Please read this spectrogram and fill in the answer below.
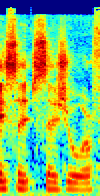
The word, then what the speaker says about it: Séjour: Now say it in New Orleans. – Victor Séjour. Okay. – It's so funny because you did say it in New Orleans. You didn't say it like an American accent. – I didn't. So we can just say Séjour from now on.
